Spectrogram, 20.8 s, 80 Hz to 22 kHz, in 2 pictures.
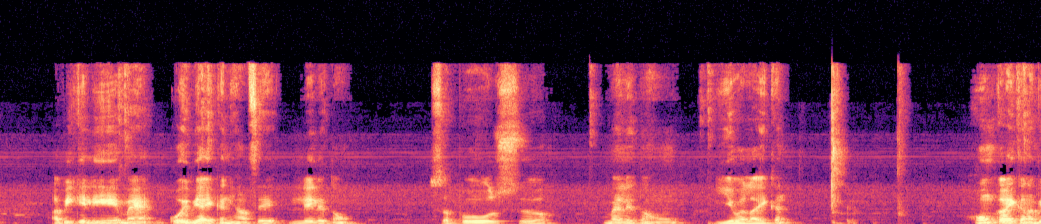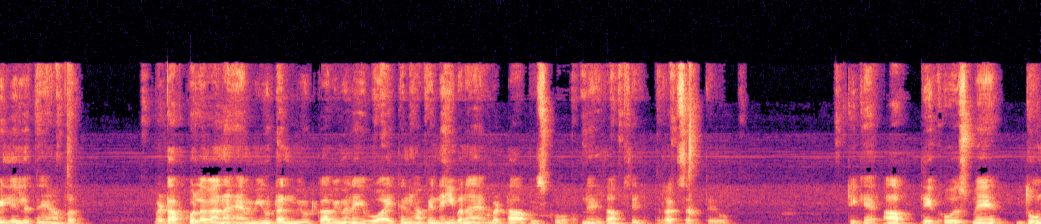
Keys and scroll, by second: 7.7 super+c, 7.9 super+c, 8.3 super+Tab, 8.9 super+v, 10.3 z, 10.5 z, 11.0 v, 16.4-17.8 typing.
